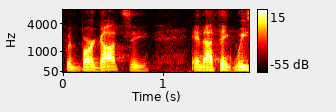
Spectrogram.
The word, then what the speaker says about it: Bargatze: I think you say our last name correct with Bargotsi and I think we say it wrong as a family.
